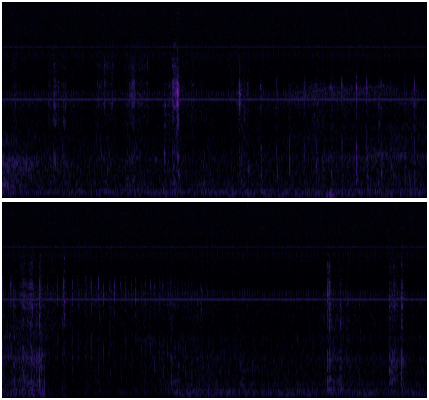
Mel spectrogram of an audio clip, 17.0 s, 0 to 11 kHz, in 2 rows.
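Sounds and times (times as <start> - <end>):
faint low rumble: 0.0 - 9.8
light ticks: 4.6 - 12.6.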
